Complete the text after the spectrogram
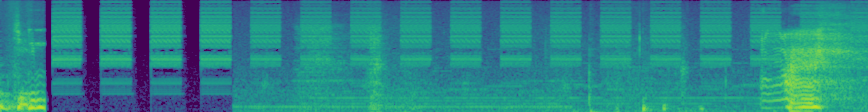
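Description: A phone alarm beeps in a fast, steady repeating rhythm.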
